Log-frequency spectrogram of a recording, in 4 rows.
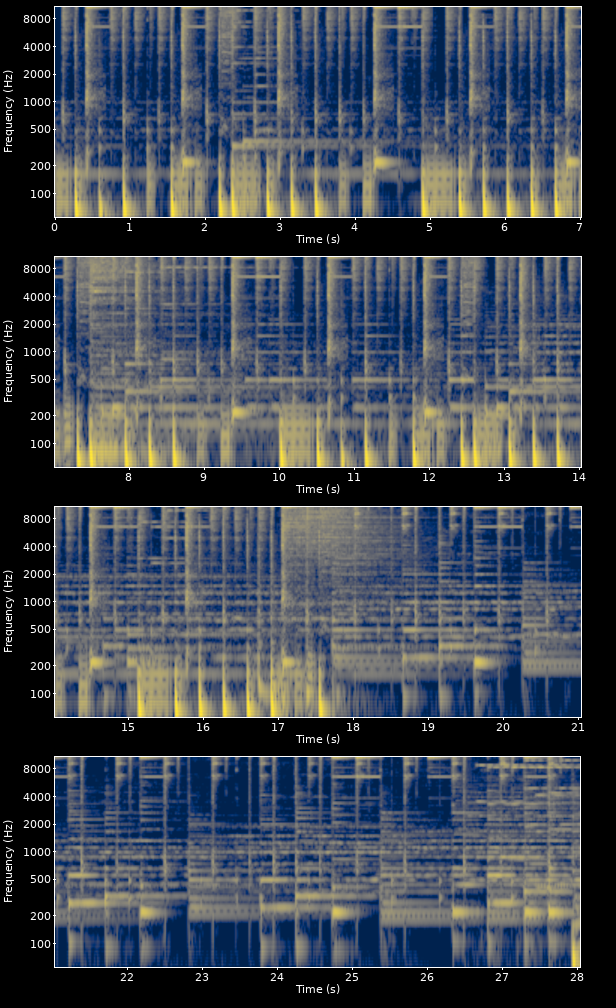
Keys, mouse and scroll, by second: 3.6 e, 5.1-6.9 drag, 8.4-12.6 middle drag, 12.6 e, 13.8-15.8 drag, 16.3-20.1 right drag, 19.2 e, 20.1-22.4 middle drag, 21.6-23.4 drag, 26.0-28.0 drag.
